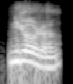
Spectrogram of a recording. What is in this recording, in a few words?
"neural", Indian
